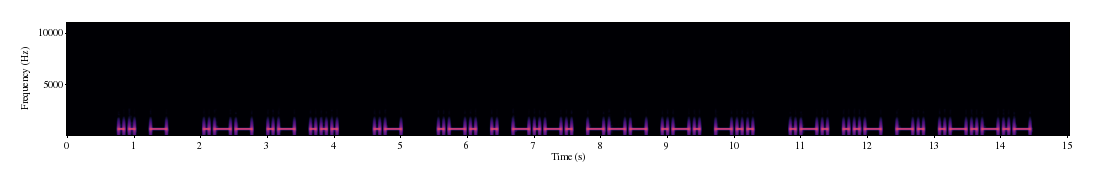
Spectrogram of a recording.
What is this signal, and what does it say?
Morse code, heard as a keyed tone, about 15 wpm, 700 Hz. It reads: IT WAS A RECORD RUN.
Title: Sentences from Top 500 Words 15wpm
